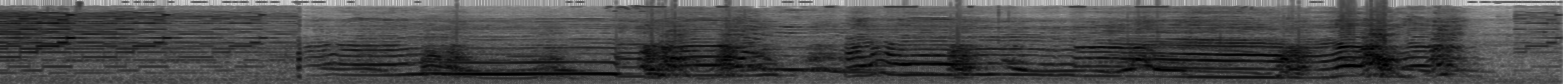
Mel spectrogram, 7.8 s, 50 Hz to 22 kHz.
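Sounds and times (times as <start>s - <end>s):
several dogs howling together: 1.6s - 7.6s.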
